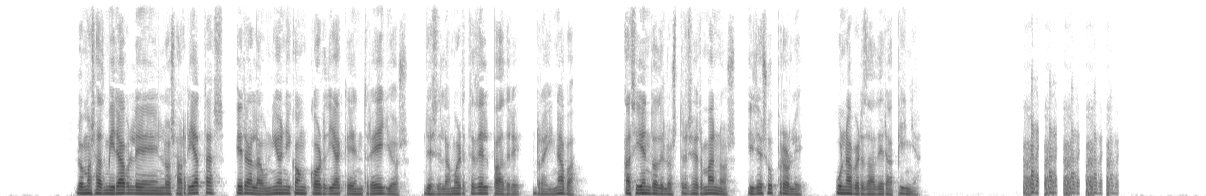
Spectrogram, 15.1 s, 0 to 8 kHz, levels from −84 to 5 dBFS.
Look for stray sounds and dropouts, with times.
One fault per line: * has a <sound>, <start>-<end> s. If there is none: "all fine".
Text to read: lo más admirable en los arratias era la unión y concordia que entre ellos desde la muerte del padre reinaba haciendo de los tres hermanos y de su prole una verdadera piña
* has a laugh, 12.8-14.0 s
